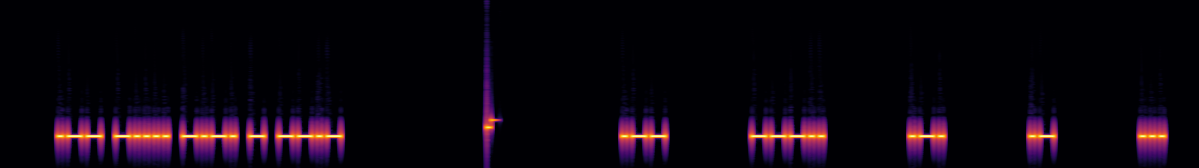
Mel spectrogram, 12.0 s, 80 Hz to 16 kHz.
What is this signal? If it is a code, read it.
Morse code, heard as a keyed tone, about 25 wpm, spaced as for 13 wpm, 700 Hz. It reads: W6CTQ W8RAS
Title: USA Call Signs - 5 Characters - 6x Character Spacing - 25wpm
